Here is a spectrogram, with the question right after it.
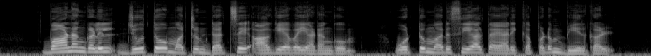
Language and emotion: Tamil, neutral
